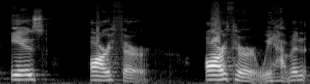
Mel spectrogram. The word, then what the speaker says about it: Arthur: spelled with a U, there is no U - 'ar-thr'. It's called a schwa, and you can learn more about it if you click the link in the show notes in the description. Arthur. Primary stress is on the first syllable - AR-thur.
